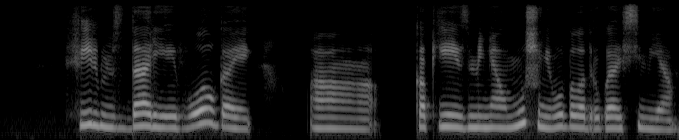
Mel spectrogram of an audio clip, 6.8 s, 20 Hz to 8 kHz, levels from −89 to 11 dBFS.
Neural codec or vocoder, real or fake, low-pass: codec, 16 kHz, 1 kbps, FunCodec, trained on Chinese and English, 50 frames a second; fake; 7.2 kHz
